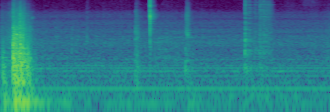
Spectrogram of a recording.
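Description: A short scrape and knock as a manual die-cutting machine is slid aside on the work table, followed by near silence with a few faint light clicks.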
